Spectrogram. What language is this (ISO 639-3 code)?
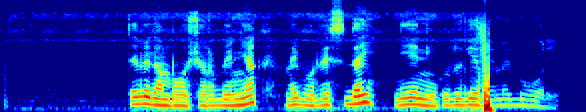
mas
